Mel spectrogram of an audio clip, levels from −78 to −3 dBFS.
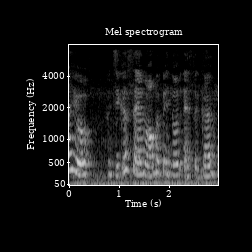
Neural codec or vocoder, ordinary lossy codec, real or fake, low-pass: vocoder, 22.05 kHz, 80 mel bands, Vocos; none; fake; 7.2 kHz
